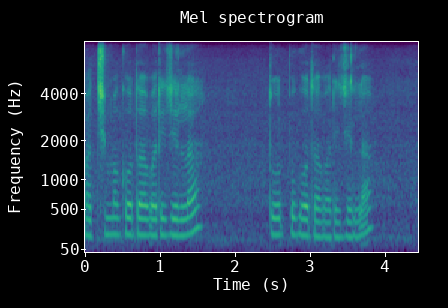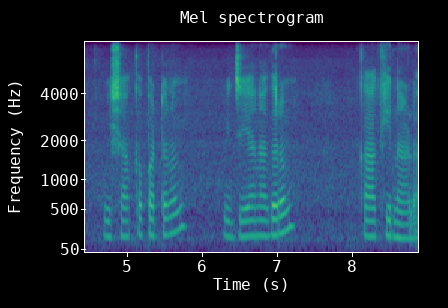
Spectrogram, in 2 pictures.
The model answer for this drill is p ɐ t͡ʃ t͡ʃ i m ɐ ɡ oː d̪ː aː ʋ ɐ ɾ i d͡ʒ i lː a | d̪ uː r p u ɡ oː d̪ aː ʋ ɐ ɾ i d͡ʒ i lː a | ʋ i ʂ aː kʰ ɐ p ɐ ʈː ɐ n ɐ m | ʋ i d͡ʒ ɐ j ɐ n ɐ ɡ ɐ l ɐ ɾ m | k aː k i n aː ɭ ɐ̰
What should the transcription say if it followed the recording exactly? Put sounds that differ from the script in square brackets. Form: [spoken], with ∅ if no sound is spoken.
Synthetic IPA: p ɐ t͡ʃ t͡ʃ i m ɐ ɡ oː [d̪] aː ʋ ɐ ɾ i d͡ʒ i lː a | [t̪] uː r p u ɡ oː d̪ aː ʋ ɐ ɾ i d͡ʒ i lː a | ʋ i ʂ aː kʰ ɐ p ɐ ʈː ɐ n ɐ m | ʋ i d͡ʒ ɐ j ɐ n ɐ ɡ ɐ [ɾ] ɐ [∅] m | k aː k i n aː [ɽ] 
